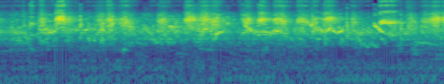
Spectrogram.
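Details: Budgies heard in the morning, chattering together in a constant high-pitched twitter of squeaks and short warbled phrases overlapping one another.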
